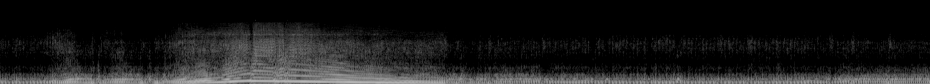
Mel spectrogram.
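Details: 1994 Jetta: the engine revs up and drops back with an uneven, choppy pulse and clatter about four beats a second; the owner is unsure whether it is a misfire or backfire, cause unknown.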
